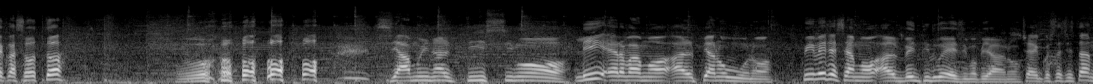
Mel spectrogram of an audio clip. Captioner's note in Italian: risate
